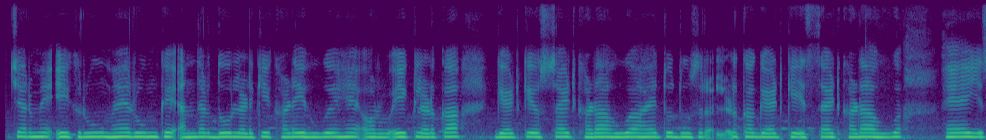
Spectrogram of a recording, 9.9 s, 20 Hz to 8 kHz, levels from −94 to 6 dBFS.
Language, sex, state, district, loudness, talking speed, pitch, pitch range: Hindi, female, Bihar, Lakhisarai, -28 LUFS, 215 wpm, 220 Hz, 215-225 Hz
